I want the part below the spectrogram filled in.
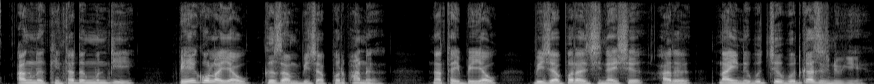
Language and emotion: Bodo, disgusted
